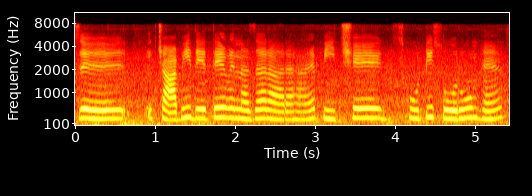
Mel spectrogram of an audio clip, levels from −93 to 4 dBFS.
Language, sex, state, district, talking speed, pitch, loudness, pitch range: Hindi, female, Bihar, West Champaran, 120 wpm, 260 Hz, -15 LUFS, 245-275 Hz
